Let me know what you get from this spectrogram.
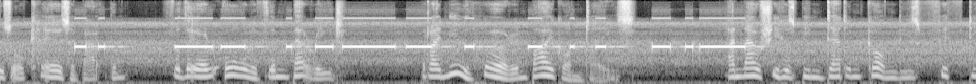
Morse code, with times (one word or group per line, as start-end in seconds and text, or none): none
